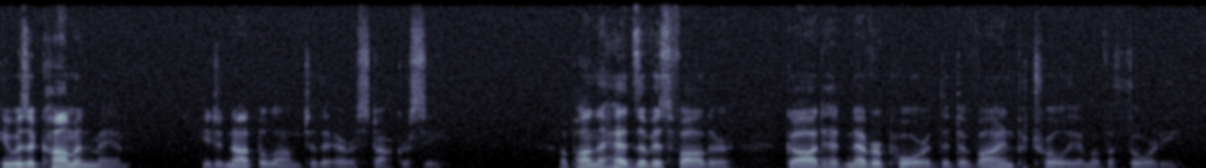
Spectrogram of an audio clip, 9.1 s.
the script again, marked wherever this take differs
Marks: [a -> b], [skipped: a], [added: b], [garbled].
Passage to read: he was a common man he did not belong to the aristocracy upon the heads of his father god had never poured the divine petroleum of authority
he was a common man he did not belong to the aristocracy upon the heads of his father god had never poured the divine petroleum of authority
